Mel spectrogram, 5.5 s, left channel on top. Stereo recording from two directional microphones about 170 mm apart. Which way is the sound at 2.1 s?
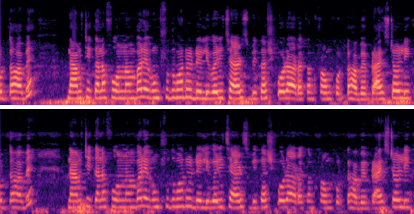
10° left (ahead or behind).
